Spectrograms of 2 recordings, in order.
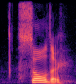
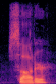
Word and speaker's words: solder: it's pretty awesome yeah did you say soldier solder solder yeah never heard it pronounced that way how do you say solder a solder you gotta say that L I think the L silent unless it's regional maybe Regional Regional to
